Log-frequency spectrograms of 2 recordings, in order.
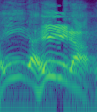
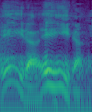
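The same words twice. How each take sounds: First: Higher and louder, hammering ira; mock emphasis. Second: Said in the usual way. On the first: Real, not acted. Preacher mocking spiritualized readings, sarcastic emphasis. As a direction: ridicule the search for hidden meaning.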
